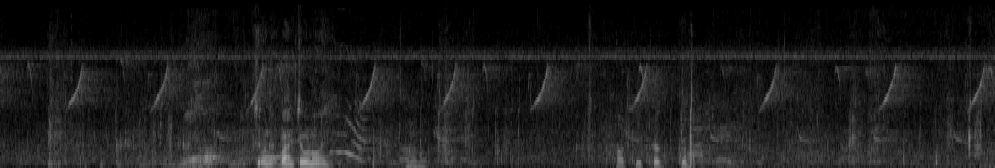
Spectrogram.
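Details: A hungry baby monkey named Leo pleads with its mother for milk, giving a loud harmonic wail around the third second and then scattered shorter cries over a background of repeated rising high chirps.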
